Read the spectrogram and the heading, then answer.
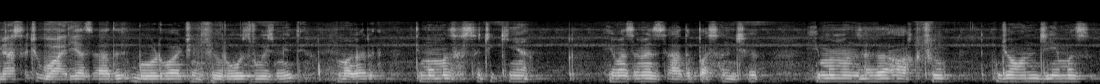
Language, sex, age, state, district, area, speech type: Kashmiri, male, 45-60, Jammu and Kashmir, Srinagar, urban, spontaneous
